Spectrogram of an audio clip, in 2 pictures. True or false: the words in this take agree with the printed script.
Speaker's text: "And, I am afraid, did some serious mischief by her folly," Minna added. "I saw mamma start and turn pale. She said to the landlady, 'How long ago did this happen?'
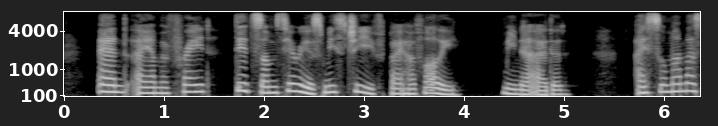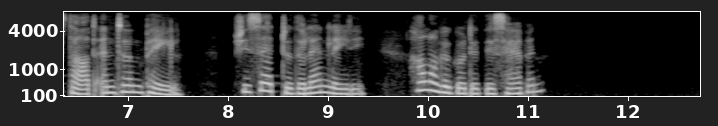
true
